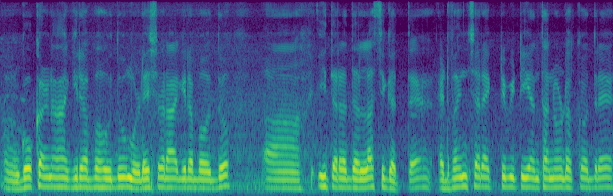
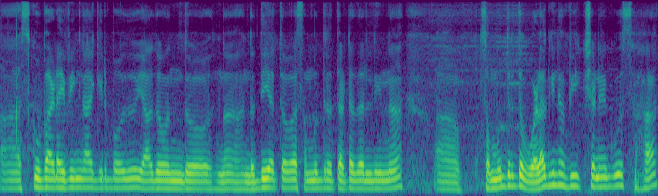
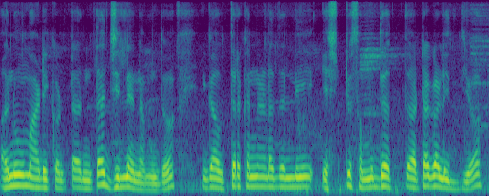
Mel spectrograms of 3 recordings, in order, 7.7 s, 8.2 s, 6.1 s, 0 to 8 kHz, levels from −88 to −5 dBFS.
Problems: none marked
